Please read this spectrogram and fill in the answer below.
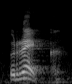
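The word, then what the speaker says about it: wreck: रेक रेक W silent है।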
